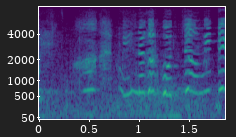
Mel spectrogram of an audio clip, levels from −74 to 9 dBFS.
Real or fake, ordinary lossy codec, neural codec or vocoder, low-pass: real; none; none; none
